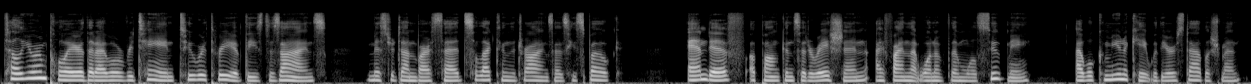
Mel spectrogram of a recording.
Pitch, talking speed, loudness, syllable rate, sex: 190 Hz, 195 wpm, -19 LUFS, 5.8 syllables/s, female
